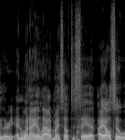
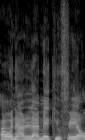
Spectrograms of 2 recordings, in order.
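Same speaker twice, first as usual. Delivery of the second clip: put-on Boston accent, pitched up, tongue through teeth; 5 semitones higher than usual. Imitating relatives in Boston asking about feelings: imitating a Boston accent. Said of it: "your Boston accent requires you sticking your tongue through your teeth".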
